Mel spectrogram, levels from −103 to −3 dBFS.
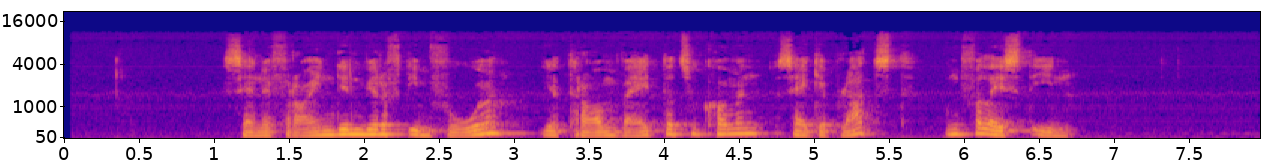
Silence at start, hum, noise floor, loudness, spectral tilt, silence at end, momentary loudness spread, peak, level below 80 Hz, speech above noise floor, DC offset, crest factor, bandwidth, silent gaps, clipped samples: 1.05 s; none; -67 dBFS; -30 LUFS; -5 dB/octave; 1.25 s; 11 LU; -12 dBFS; -60 dBFS; 37 dB; under 0.1%; 20 dB; 11.5 kHz; none; under 0.1%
